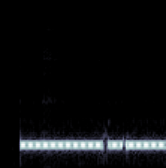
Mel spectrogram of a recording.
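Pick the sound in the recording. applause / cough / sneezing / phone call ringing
phone call ringing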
